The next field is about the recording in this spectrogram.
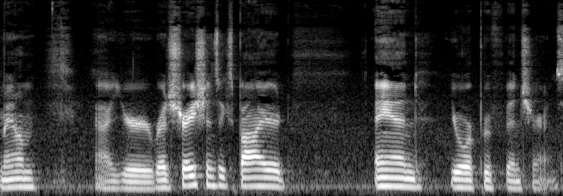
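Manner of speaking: normal talking voice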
